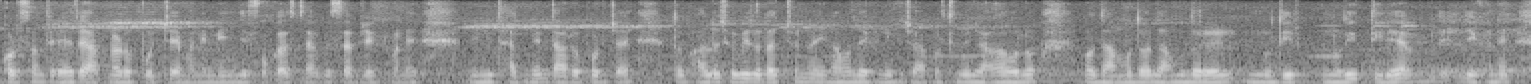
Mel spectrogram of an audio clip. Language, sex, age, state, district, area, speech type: Bengali, male, 18-30, West Bengal, Paschim Bardhaman, rural, spontaneous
